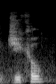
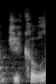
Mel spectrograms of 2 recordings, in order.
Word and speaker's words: Jekyll: Jekyll and Mr. Hyde, and and note the pronounce. It is Dr. Jekyll. It was just, it was Hollywood that got that bit wrong. It's Dr. Jekyll, not Dr. Jekyll, and it was named,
